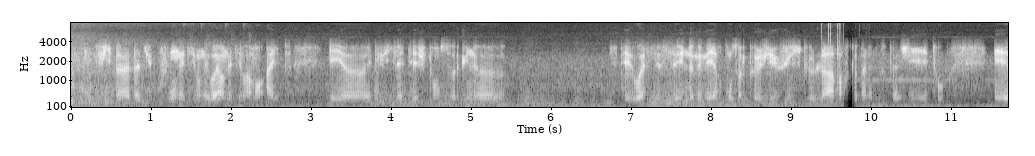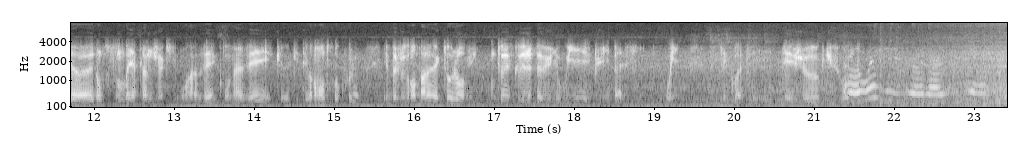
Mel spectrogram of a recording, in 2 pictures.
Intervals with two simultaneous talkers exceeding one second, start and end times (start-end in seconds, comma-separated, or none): none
